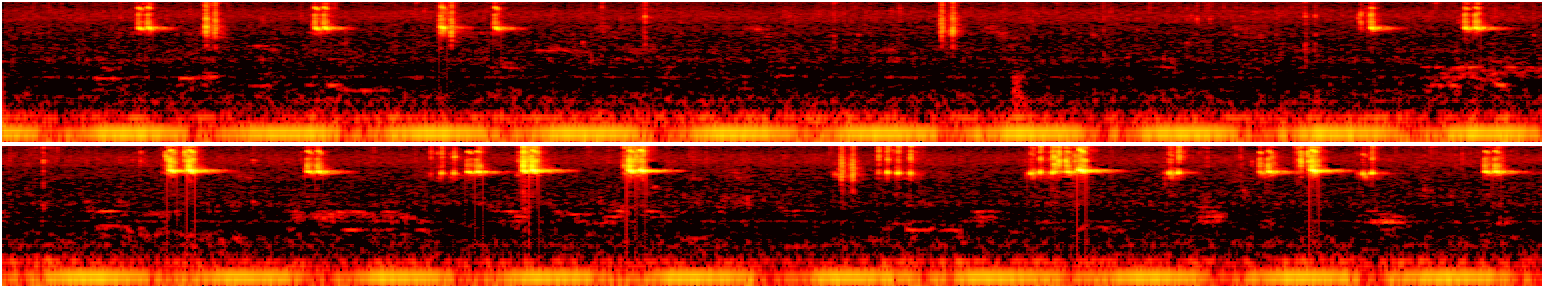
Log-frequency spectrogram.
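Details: Recorded crickets giving sharp high chirps, scattered early on and then crowding into quick clusters later, set against a soft low hum that swells and fades in a slow steady rhythm.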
